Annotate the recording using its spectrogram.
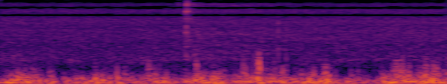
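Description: Wind buffeting the phone's microphone outdoors: a steady low rumble.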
